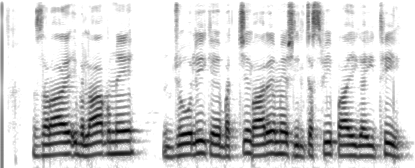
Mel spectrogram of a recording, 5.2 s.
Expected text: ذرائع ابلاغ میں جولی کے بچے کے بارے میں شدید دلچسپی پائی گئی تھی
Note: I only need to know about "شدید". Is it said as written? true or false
false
